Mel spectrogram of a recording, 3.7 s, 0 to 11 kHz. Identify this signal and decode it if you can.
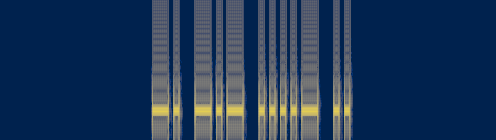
Morse code, heard as a keyed tone, about 30 wpm, 700 Hz. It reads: NK4I
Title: Call Signs Repeated 3x - 30wpm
